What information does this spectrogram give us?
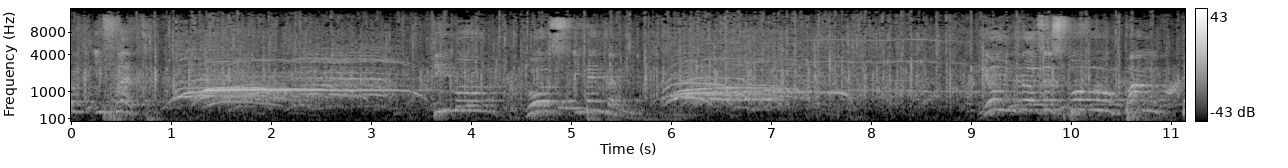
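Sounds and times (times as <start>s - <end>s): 
audience applause: 0.0s - 11.1s
speech: 0.3s - 1.2s, 3.6s - 6.4s, 9.1s - 11.1s
audience cheering and whooping: 0.9s - 3.8s, 5.8s - 9.7s.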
